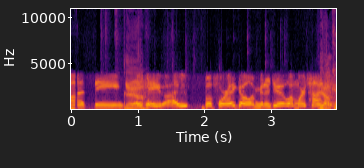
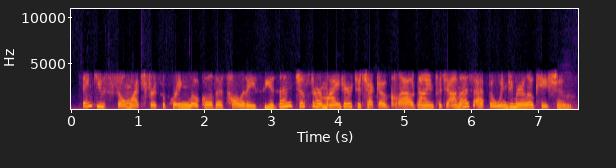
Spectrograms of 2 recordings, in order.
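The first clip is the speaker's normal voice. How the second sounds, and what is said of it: Cheerful, upbeat customer-service phone voice. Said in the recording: “you sounding that happy ... You've got a great phone voice. ... Both your regular voice and your work voice.”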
